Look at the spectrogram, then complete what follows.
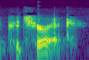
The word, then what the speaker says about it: Kachurick: name how do you pronounce it it is pronounced it is Kocurek Kocurek so it doesn't even look like that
